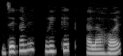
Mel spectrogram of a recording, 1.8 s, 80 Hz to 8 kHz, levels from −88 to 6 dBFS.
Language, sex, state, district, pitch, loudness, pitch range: Bengali, female, West Bengal, Kolkata, 250 Hz, -29 LUFS, 185-285 Hz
